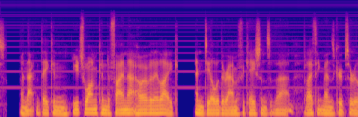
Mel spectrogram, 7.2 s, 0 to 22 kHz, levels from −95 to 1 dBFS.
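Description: A speech clip with a steady, thin whine running from start to finish. This is USB whine, pitched at 1 kHz, which is also where it is strongest. It sits roughly 30 dB below the speech. The 1 kHz pitch matches the bus's 1 ms frame rate. Current drawn in those frames leaks into the audio through shared power or ground, leaving a fixed-pitch tone under everything.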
